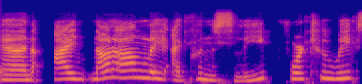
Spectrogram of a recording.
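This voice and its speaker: Bright, sharp tone and lively intonation from a woman with a Chinese accent, against a quiet background. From China. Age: 50s. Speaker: accounting firm managing partner. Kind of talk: webinar talk.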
